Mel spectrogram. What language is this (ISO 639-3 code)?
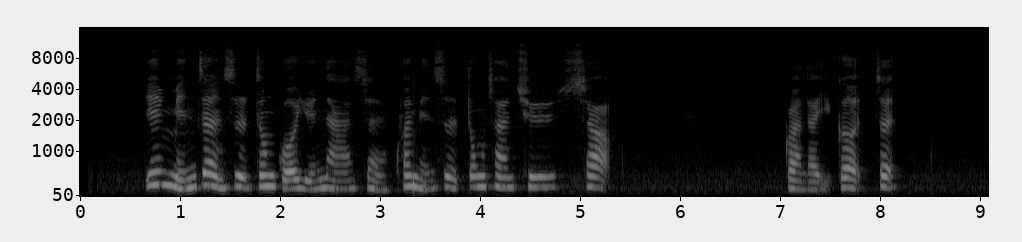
zho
